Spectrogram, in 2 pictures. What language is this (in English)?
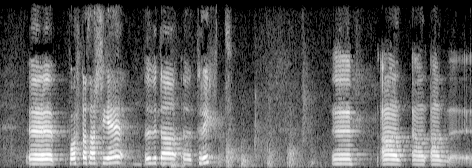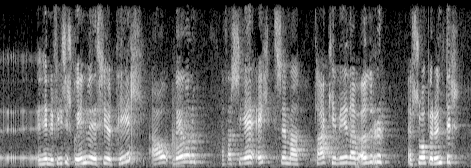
Icelandic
